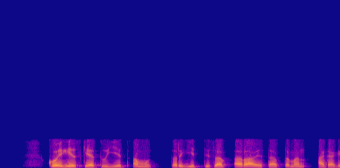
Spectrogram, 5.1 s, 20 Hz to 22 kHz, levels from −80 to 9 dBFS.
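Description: Throughout, the speech sounds thin and boxed in, with scratchy s sounds, a granular hiss underneath, and nothing above 3.8 kHz. This is the Bluetooth CVSD headset codec: a one-bit delta coder, consistent with a 64 kbps link, whose adaptive step lags loud high sounds, within roughly 200 Hz to 3.6 kHz.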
